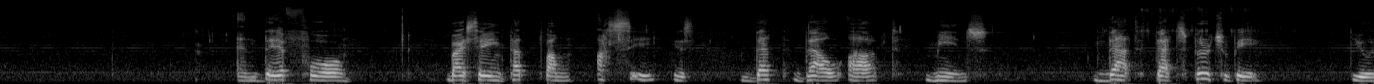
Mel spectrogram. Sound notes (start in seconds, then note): none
